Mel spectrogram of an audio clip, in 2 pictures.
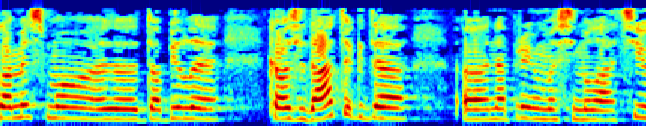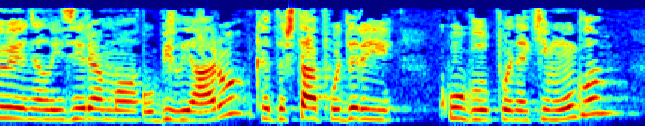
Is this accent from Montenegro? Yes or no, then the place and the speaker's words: no; Pančevo, Vojvodina, Serbia; također sam iz Pančeva i idem u gimnaziju Uroš Predić u Pančevu.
